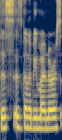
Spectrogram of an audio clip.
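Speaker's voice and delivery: normal talking voice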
